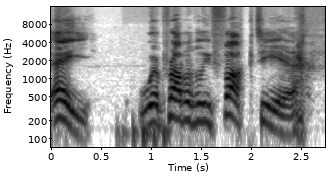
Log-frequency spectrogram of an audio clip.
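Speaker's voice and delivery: high-pitched fake Brooklyn accent. The game narrator voices an elk speaking to the players, Brooklyn accent. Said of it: "it's definitely gonna be the Brooklyn accent".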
